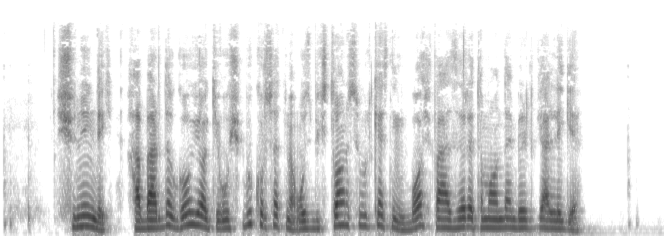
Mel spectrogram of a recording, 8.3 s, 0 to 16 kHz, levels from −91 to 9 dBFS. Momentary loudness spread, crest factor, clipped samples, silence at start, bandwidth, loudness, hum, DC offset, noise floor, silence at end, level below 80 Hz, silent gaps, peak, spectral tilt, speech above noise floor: 8 LU; 20 dB; under 0.1%; 0.75 s; 10.5 kHz; -24 LUFS; none; under 0.1%; -67 dBFS; 1.05 s; -56 dBFS; none; -4 dBFS; -7.5 dB/octave; 44 dB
